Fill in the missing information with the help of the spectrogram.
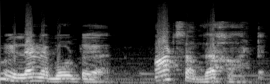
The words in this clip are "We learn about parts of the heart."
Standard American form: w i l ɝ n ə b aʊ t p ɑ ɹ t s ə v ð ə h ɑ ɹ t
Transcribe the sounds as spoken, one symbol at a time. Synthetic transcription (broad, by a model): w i l ɝ n ə b aʊ t p ɑ ɹ t s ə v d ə h ɑ ɹ t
